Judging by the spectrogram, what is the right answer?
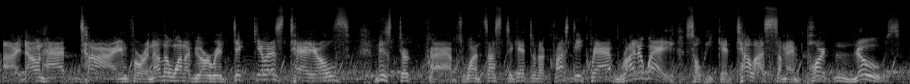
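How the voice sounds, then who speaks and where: Nasal, deadpan cartoon octopus. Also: male voice, on the high side, moderate pace, few pauses, background noise. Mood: bored, sarcastic. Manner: deadpan, dismissive. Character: sour, bored, sarcastic male cartoon octopus. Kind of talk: cartoon video game acting.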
